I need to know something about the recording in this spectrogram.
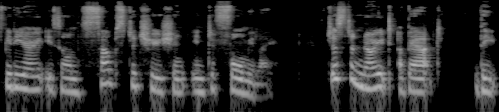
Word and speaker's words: formulae: The plural in Latin is with AE and it's pronounced formulae.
